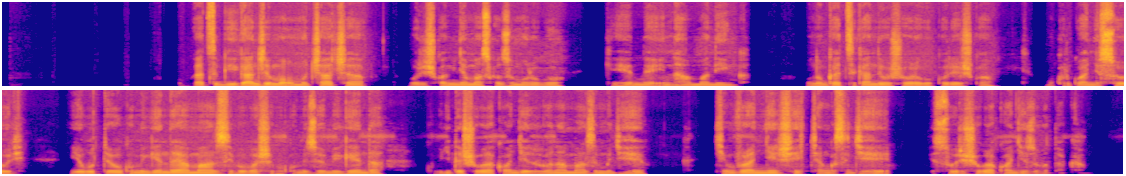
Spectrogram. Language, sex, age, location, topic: Kinyarwanda, male, 18-24, Musanze, agriculture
